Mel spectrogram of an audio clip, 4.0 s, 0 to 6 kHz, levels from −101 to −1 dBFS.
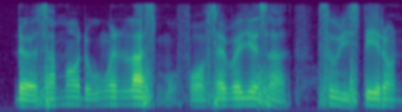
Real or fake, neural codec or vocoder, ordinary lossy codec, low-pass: real; none; none; 5.4 kHz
